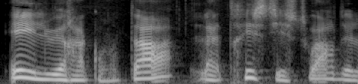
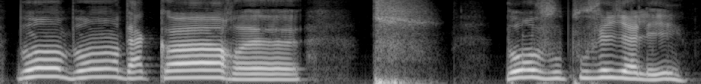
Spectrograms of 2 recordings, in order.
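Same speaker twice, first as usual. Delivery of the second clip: loud, exasperated giving-in with a puff; annoyed, louder concession; grudging surrender; 4 semitones higher, 8 dB louder than usual. Acted. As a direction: give in reluctantly, huffing. Chimpanzee gives in to the cat.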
